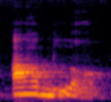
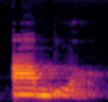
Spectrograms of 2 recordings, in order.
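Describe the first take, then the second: No difference in how they are said.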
